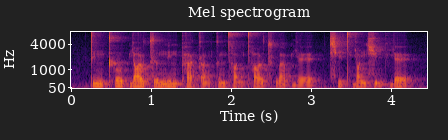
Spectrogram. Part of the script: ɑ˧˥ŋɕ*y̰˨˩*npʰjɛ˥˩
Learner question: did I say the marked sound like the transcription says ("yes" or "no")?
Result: yes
